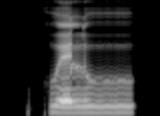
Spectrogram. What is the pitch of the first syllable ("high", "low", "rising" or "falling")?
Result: high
